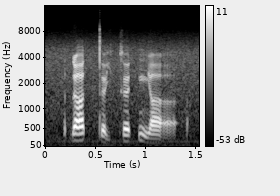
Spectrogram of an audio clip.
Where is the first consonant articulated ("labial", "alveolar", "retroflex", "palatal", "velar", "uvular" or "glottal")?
alveolar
